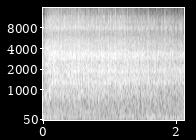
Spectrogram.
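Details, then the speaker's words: VAZ 2101–07/Niva gearbox on the bench: a dry, gritty ratcheting rasp as the worn input shaft bearing is spun by hand. This bearing caused the box's noise, heard with the clutch released and silent with the clutch pressed. "показываю вот он первичный вал вот так он раз соединяется вот он подшипник первичного вала я вам показываю почему эта коробка попала в ремонт"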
